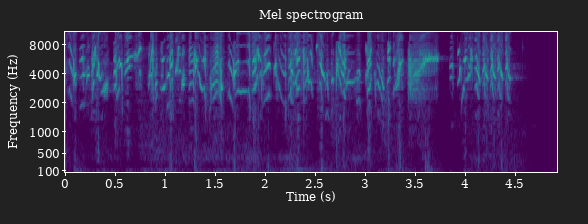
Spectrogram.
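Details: Red-fronted serin sings a fast, high warbling twitter that ends with a thin whistled note and a short trill, followed by silence.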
